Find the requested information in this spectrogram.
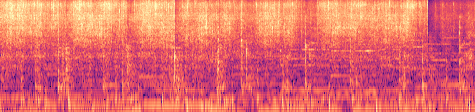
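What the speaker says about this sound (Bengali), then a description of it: "মিশিয়ে নিয়ে আলুটাকে একটু ভেজে নেব।" Small diced potatoes fry and get stirred in a pan while making Bengali jhal suji with winter vegetables, giving a steady, loud sizzle with repeated scraping and stirring strokes throughout.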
